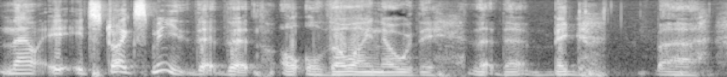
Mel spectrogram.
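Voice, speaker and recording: This man's dark, mellow voice is somewhat breathy, moving at a moderate pace with ordinary pitch variation. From Scotland. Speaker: academic, audience questioner. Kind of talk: conference Q&A question.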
